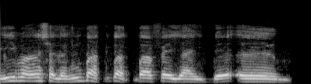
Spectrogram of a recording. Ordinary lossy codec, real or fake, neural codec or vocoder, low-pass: none; real; none; 7.2 kHz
